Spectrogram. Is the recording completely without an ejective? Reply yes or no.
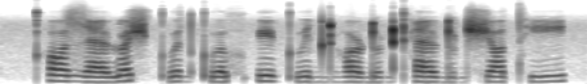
no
